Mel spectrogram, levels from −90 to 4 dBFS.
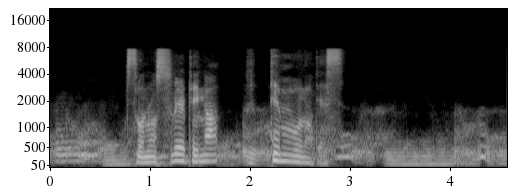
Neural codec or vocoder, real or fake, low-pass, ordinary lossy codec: codec, 16 kHz, 1 kbps, FreqCodec, larger model; fake; none; none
